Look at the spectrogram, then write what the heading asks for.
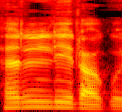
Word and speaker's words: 헨리: 이거는 이제 단위를 H라고 나타냅니다. 읽을 때는 헨리라고 읽고요. 이게 자기 인덕턴스의 단위입니다.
